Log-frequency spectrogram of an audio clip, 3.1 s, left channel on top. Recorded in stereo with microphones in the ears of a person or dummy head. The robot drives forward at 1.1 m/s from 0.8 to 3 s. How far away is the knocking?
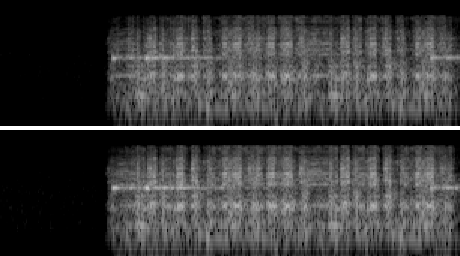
About 3.5 m.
